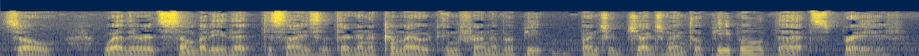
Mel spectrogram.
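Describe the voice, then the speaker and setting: Fairly low-pitched, somewhat breathy male voice with a Canadian accent, fairly even intonation and a fairly quick pace, over a quiet background. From Ontario. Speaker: family member of conversion therapy survivor. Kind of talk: recorded interview, personal story.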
